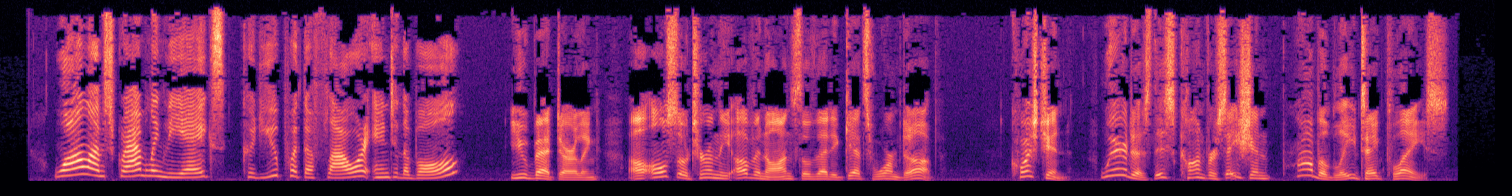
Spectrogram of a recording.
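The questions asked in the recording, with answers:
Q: Where does this conversation probably take place?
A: In a kitchen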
